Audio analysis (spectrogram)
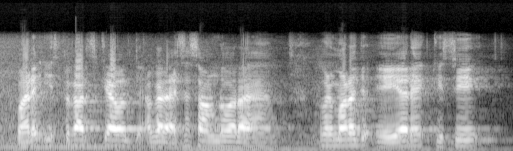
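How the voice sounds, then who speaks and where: A man's voice: medium pitch, steady tone, fast talker, a little hiss or hum. Man, teacher, revision lecture, reads definitions then explains them simply, answers his own questions, slightly dull recording. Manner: explains while reading English definitions from slides, then restates them plainly; asks himself rhetorical questions and answers them.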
